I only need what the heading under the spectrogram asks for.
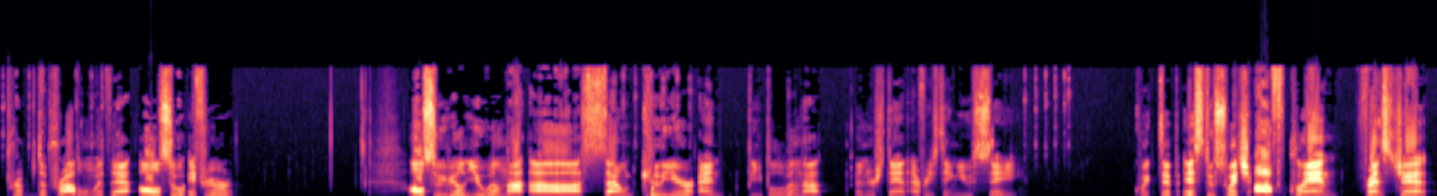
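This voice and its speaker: A young man from Belgium, a native Dutch speaker with a Belgian Dutch accent, giving gaming video tips in a casual, halting way with many restarts. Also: mid-range voice, fairly bright tone, clean tone, dry recording, studio quality. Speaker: gaming channel host. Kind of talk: casual tutorial commentary.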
